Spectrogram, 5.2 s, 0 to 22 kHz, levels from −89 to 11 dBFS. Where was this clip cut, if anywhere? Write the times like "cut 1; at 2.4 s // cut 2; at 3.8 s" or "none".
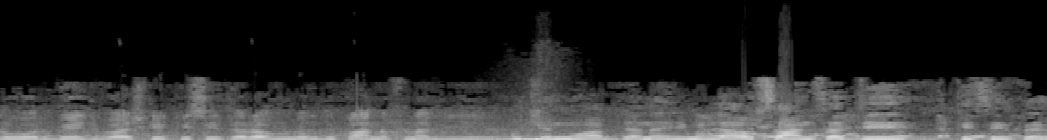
cut 1; at 2.6 s

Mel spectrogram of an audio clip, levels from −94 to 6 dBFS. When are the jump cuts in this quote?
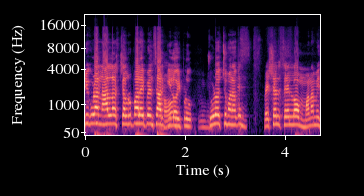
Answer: cut 1; at 3.2 s

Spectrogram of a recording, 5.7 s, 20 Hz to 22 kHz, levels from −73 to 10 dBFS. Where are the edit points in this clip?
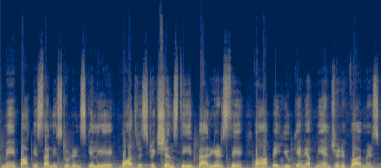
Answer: cut 1; at 1.7 s // cut 2; at 3.7 s

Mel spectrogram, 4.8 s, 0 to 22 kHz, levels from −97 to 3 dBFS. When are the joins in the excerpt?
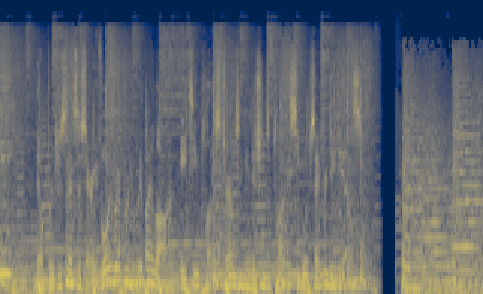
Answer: cut 1; at 3.9 s

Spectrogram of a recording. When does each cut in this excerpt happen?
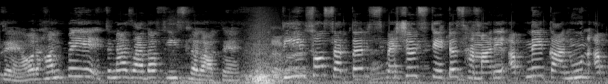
cut 1; at 2.5 s

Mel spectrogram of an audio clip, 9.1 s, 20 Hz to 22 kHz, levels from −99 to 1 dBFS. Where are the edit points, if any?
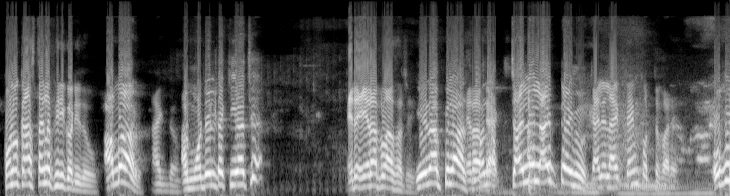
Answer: cut 1; at 6.2 s

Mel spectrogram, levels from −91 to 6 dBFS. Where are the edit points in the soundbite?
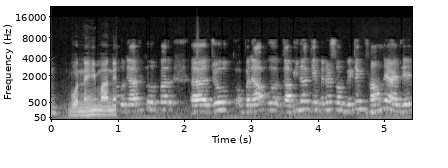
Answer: cut 1; at 1.0 s

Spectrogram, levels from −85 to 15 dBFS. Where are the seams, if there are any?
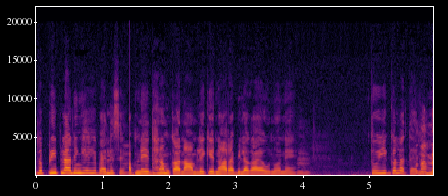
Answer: cut 1; at 1.4 s

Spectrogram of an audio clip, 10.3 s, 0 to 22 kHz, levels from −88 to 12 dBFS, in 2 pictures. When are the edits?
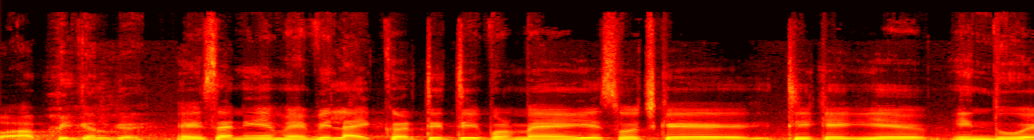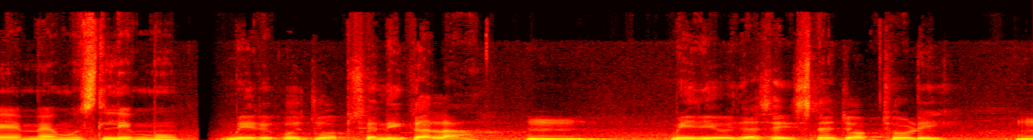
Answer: cut 1; at 6.2 s

